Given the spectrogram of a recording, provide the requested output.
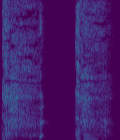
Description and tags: This is one of many coughs I produced while having a bout of flu.
Sickness, Flu, Cough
